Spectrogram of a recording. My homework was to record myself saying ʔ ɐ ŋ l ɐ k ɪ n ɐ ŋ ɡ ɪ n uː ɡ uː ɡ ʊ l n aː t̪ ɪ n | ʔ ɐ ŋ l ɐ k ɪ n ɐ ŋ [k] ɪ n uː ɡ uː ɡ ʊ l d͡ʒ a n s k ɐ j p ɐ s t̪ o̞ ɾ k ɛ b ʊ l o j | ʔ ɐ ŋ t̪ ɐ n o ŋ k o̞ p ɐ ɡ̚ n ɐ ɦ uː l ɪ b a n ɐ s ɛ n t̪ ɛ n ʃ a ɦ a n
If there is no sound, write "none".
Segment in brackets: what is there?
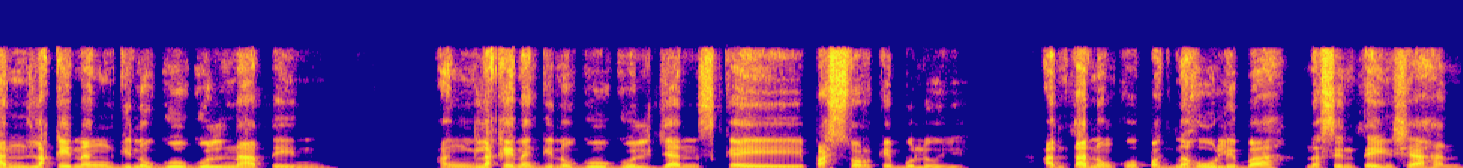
ɡ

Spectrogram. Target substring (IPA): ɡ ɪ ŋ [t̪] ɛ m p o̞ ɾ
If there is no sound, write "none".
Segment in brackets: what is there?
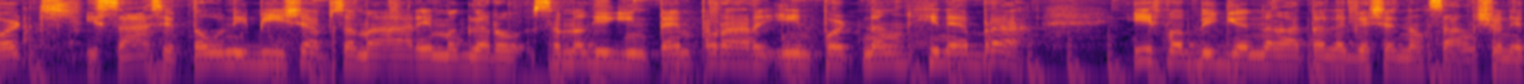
t̪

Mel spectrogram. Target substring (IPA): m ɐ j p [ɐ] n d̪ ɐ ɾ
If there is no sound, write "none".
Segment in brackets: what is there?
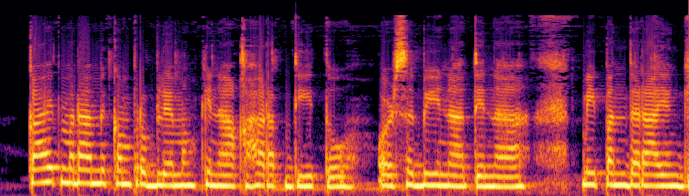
ɐ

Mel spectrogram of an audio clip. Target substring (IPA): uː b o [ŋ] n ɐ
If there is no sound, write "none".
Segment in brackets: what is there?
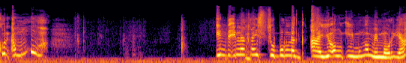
ŋ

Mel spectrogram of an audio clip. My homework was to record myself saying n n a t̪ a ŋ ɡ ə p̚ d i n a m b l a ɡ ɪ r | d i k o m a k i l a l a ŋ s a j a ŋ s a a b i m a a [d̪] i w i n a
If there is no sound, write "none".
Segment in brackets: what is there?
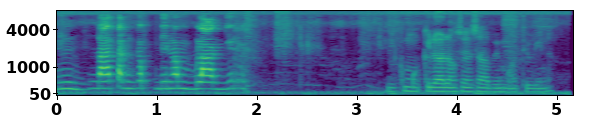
t̪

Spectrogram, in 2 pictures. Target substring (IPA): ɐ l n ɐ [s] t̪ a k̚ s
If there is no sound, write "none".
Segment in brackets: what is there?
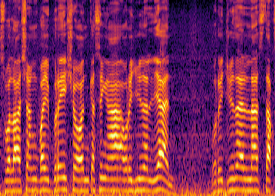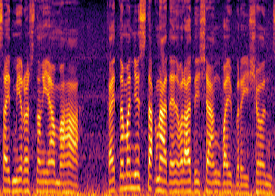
s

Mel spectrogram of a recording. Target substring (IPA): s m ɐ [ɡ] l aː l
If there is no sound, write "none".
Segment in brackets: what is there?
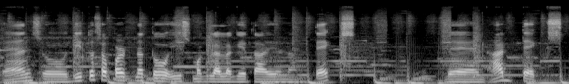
ɡ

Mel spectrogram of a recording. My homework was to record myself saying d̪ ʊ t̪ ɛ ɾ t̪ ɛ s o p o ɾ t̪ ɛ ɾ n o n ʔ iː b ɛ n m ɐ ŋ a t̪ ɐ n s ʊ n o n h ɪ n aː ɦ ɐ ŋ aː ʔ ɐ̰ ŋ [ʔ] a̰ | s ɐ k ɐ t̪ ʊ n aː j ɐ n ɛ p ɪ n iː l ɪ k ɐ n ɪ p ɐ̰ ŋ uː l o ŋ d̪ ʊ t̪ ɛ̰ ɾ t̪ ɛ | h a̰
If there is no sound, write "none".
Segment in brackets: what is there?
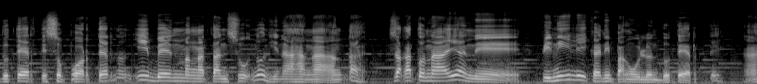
k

